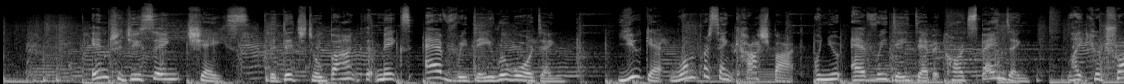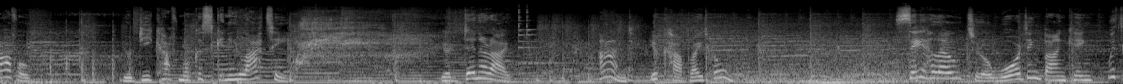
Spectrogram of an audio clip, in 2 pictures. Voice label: Commercials Montage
